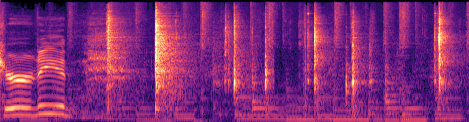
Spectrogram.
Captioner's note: metal clanks; bright upbeat music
